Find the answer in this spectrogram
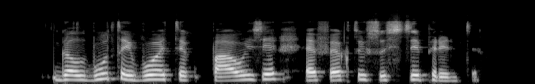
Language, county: Lithuanian, Kaunas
